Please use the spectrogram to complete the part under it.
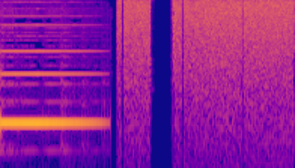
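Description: Static hisses.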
